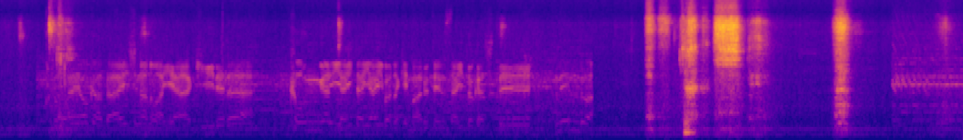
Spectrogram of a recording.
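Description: Japanese anime dialogue from the episode, sounding muffled with its highs cut off, then a few sudden loud sound-effect hits about eight seconds in and another at about ten and a half seconds, followed near the end by a short tonal sting.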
